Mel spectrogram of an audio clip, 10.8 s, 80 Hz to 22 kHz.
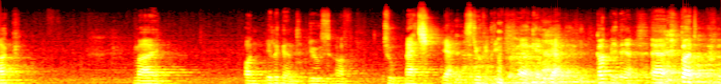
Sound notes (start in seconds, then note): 9.5 laughter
